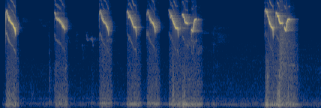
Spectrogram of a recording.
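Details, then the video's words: Mountain white-eye double call, used to raise a male's breeding urge: high, thin downslurred whistles, given singly, then in pairs, and finally as a quick triple, with short gaps between bursts. "Call Dobel Pleci Wilis Menaikan Birahi Pleci Jantan"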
